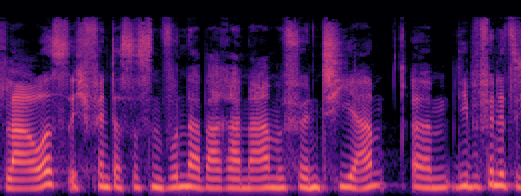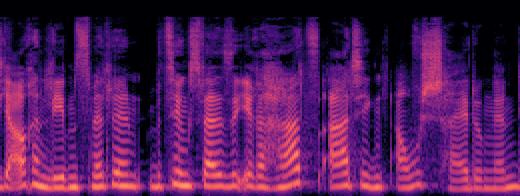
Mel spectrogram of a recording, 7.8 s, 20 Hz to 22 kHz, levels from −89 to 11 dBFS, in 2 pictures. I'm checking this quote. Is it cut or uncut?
uncut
